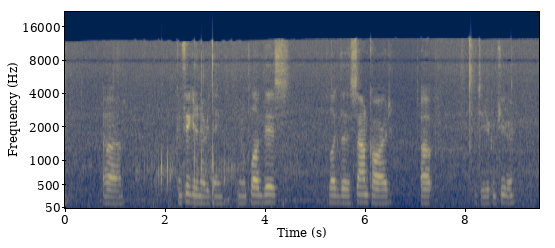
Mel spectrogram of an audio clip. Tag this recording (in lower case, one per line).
speech
inside a small room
